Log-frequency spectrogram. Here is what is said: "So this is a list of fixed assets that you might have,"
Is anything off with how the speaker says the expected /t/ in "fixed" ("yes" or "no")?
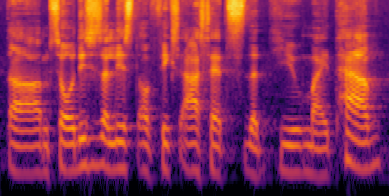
yes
